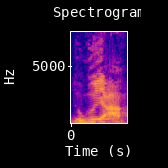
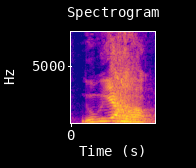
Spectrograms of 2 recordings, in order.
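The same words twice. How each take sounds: First: The name is called at normal volume. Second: The name is called in a louder voice.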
